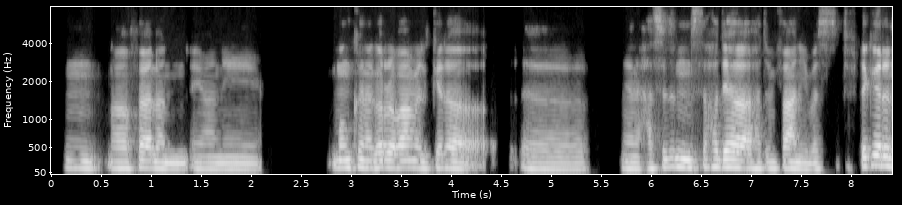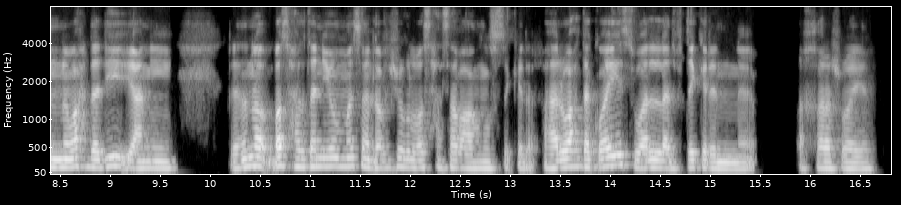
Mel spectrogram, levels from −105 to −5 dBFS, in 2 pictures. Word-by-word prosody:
امم، 125 -2 -5
آه 120 0 0
فعلًا 120 -4 0
يعني 110 -1 -3 0.7
ممكن 135 +1 0
أجرّب 130 +1 +2
أعمل 130 -2 +2
كده، 125 -2 -1 0.4
آآ، 110 -2 -4 0.3
يعني 115 -2 -1
حسّيت 120 +6 -3
إن 150 - -1
النصيحة 140 +1 +1
دي 145 0 +4
ه 135 -3 +6
هتنفعني. 115 -1 0
بس 110 +8 -6
تفتكر 160 +5 +2
إنّ 140 -3 +3
01:00 150 0 +3
دي 160 +4 0
يعني 120 0 +1 0.6
لأن 125 +2 -1
أنا 165 +2 +5
باصحى 165 -2 +2
تاني 155 +1 +1
يوم 155 0 0
مثلًا 155 -1 0
لو 130 -1 -1
في 130 - -7
شغل 140 0 -2
باصحى 135 0 -4
07:30 120 -1 -2
كده، 120 +1 -7
فهل 125 +2 +2
01:00 150 0 +4
كويّس، 165 +5 +1
والّا 130 0 +3
تفتكر 135 +2 -2
إن 110 -2 -1 0.4
متأخرة 125 -1 -2
شويّة؟ 115 -1 -3
125 Hz, 150 wpm, -21 LUFS, 115-140 Hz, 0.7 s, ه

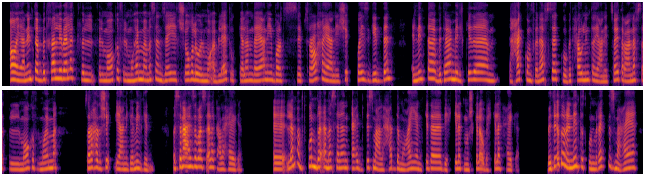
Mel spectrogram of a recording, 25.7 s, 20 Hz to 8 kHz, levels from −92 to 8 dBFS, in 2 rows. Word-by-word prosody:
آه، 260 0 +9
يعني 230 +1 +2
أنتَ 275 +1 +1
بتخلِّي 280 +3 +4
بالك 310 +2 +3
في 255 - -7
ال 235 -2 -3
في - - -13
المواقف 235 +5 -3
المهمَّة، 235 +2 +1
مثلًا 255 +1 -2
زي 235 +2 -2
الشغل 245 +1 -2
والمقابلات 220 +2 -2
والكلام 225 0 -4
ده 220 - 0
يعني، 245 +3 +1
بس 225 -1 -4
بصراحة 225 +6 -2
يعني 215 -4 0
شيء 260 +7 -8
كويِس 255 -1 -1
جدًا 240 +6 -1 0.4
إن 225 +3 +2
أنتَ 275 +2 -1
بتعمل 265 -2 +2
كده، 255 -2 0 0.3
تحكُّم 255 +4 0
في 210 -2 -5
نفسك، 275 +4 -2
وبتحاول 215 +4 0
أنتَ 250 0 -3
يعني 195 -4 -3
تسيطِر 245 +5 -1
على 205 +2 0
نفسك 245 -1 -5
في 210 - -13
المواقف 205 +5 -3
المهمَّة، 230 +5 0 0.5
بصراحة 255 +2 +2
ده 255 - 0
شيء 265 +5 -2
يعني 205 -4 0
جميل 220 +3 0
جدًا. 190 -3 -7 0.4
بس 235 +4 0
أنا 315 - +10
عايزة 300 -1 +7
بقى 290 - +5
أسألَك 275 -3 -1
على 205 0 -3
حاجة، 195 -2 -4 0.6
آآ، 210 0 +2
لمّا 290 +8 +2
بتكون 290 +4 +4
بقى 275 0 +3
مثلًا 255 0 0
قاعد 230 -1 -1
بتسمع 225 +1 -1
لحد 220 +4 -5
معيَّن 210 +1 -2
كده 225 +1 +1
بيحكي 190 +1 -6
لك 225 -2 -2
مشكلة 190 +3 -2
أو - - 0
بيحكي 185 +3 -8
لك 230 -1 0
حاجة، 190 -4 -8 0.5
بتقدَر 305 - +3
إن 255 +2 +7
أنتَ 300 -2 +2
تكون 235 -6 -2
مركّز 275 +3 -2
معاه، 235 +5 +1
235 Hz, 175 wpm, -25 LUFS, 220-260 Hz, 0.6 s, أنا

